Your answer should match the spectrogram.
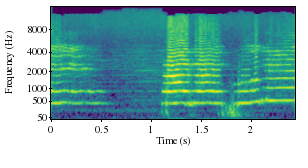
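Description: A woman singing long, held notes into a microphone. Her voice fades out about half a second in and comes back just after a second.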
